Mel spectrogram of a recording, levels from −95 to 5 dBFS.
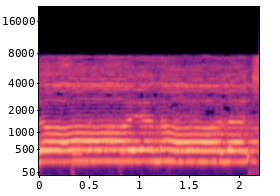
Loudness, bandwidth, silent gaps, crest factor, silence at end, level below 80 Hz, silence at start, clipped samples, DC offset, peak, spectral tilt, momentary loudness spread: -11 LUFS; 8 kHz; none; 10 dB; 0 s; -60 dBFS; 0 s; under 0.1%; under 0.1%; 0 dBFS; -2.5 dB/octave; 2 LU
